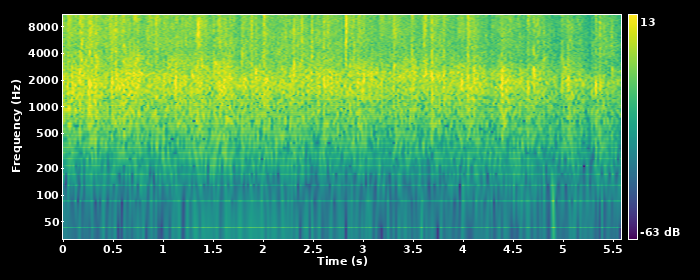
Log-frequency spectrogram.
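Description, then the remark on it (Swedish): An audience applauds steadily, a dense, loud wash of many hands clapping at once that holds for several seconds and thins slightly toward the end, with no talking over it. “Vi ger dem en stor applåd och sen så får de gå ner och sätta sig.”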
